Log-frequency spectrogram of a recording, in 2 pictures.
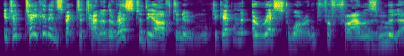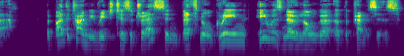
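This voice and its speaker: An actor playing an affable, mild-mannered Victorian doctor who narrates a detective audio drama and joins in the dialogue. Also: male voice, fairly high pitch, big pitch swings, normal speed, bright, forceful tone, heavily acted. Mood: narrating.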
